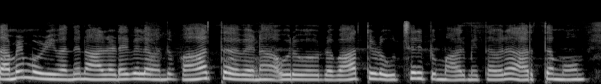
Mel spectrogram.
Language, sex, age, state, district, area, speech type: Tamil, female, 30-45, Tamil Nadu, Cuddalore, rural, spontaneous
